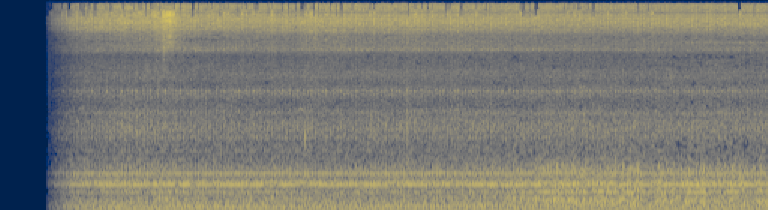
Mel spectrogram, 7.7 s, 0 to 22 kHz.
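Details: Peugeot 407 SW 2.0 HDi diesel at idle: loose, uneven rattle from underneath caused by a failing dual mass flywheel (DMF), heard as clutch noise; fix is a new original clutch kit and DMF.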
